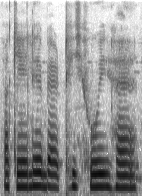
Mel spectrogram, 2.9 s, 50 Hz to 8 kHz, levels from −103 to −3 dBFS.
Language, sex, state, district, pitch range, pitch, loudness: Hindi, female, Bihar, Patna, 185-195 Hz, 195 Hz, -13 LUFS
